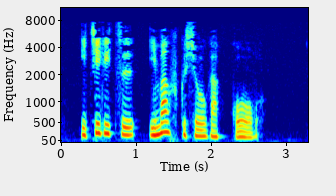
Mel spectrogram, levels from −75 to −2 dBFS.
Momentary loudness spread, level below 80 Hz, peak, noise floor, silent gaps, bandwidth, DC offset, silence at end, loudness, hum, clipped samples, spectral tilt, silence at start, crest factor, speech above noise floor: 8 LU; -58 dBFS; -2 dBFS; -59 dBFS; none; 8 kHz; under 0.1%; 0.7 s; -19 LUFS; none; under 0.1%; -6 dB/octave; 0.25 s; 18 dB; 40 dB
